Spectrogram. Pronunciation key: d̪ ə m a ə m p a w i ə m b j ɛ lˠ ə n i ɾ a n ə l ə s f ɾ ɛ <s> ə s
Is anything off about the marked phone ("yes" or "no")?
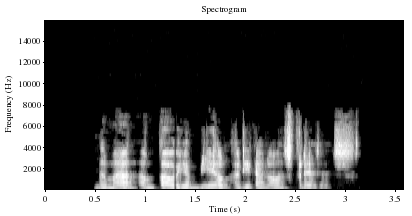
yes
